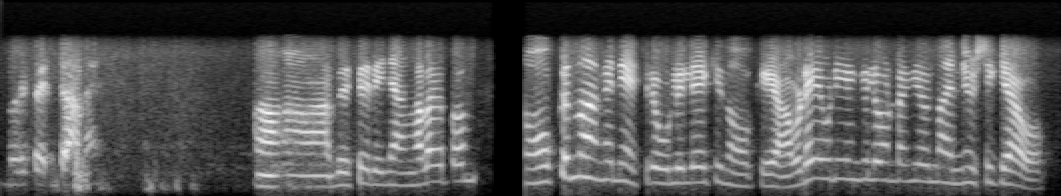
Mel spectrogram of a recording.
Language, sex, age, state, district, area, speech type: Malayalam, female, 45-60, Kerala, Kottayam, urban, conversation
